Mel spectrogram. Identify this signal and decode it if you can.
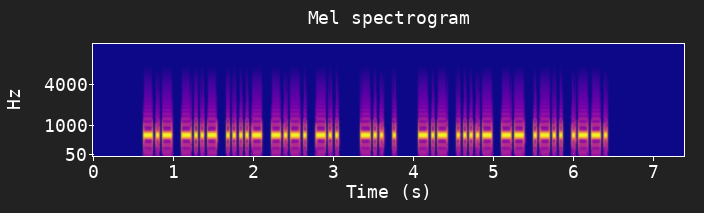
Morse code, heard as a keyed tone, about 32 wpm, 700 Hz. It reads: KX4CD DE K4MLP
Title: USA Callsign DE Callsign - 5 Characters - 30wpm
